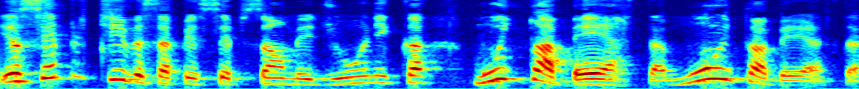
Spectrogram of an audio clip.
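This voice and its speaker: Her voice sits fairly high for a woman. She moves at a moderate pace, with very wide pitch swings. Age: 70s. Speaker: astral projection teacher. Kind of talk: casual chat.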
